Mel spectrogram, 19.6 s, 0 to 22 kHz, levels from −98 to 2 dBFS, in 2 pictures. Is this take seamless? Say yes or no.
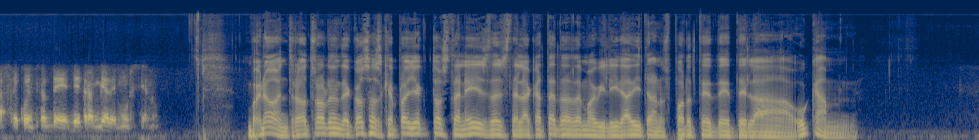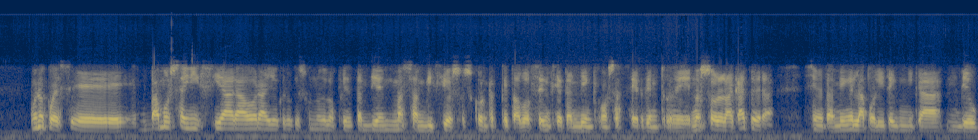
yes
